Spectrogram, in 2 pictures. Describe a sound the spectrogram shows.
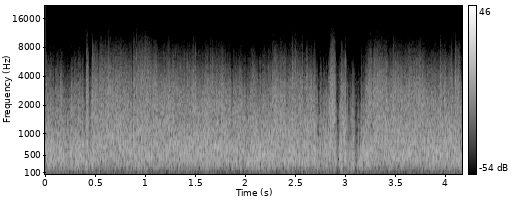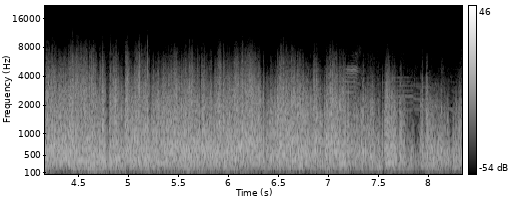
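Wind blows hard across an open field, rumbling and gusting.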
